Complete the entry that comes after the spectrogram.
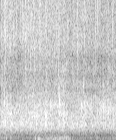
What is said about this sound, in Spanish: Está bien que aplauda porque nos alegramos que lo ha hecho con nosotros.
